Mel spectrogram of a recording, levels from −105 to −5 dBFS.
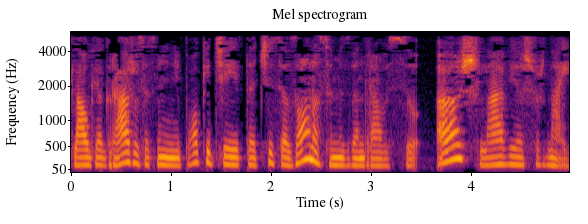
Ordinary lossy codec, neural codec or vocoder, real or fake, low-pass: MP3, 24 kbps; none; real; 5.4 kHz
